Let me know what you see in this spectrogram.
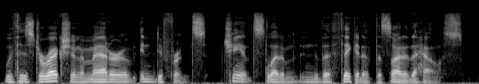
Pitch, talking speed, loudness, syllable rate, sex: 110 Hz, 240 wpm, -19 LUFS, 6.8 syllables/s, male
